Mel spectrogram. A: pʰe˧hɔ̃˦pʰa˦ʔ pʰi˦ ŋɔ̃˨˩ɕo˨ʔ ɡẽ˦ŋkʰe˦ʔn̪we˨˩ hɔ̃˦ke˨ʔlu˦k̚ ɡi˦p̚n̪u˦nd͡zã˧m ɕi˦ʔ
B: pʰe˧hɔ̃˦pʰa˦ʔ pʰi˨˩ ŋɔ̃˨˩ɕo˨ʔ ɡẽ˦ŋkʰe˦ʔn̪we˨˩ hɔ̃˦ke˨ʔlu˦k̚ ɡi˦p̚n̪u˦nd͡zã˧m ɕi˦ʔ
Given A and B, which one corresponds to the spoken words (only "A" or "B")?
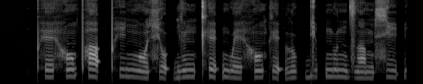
A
